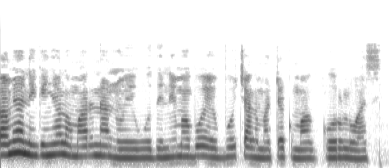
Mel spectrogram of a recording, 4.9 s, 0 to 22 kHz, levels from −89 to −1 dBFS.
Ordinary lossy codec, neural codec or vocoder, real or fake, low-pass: MP3, 32 kbps; none; real; 10.8 kHz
